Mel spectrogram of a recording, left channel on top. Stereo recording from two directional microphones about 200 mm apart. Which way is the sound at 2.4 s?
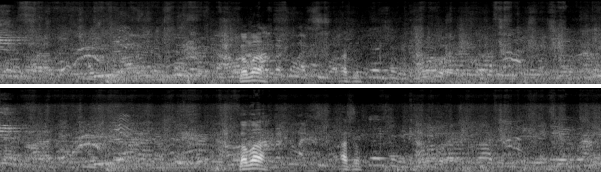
45° right (ahead or behind).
